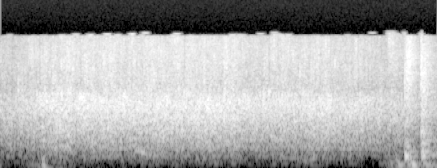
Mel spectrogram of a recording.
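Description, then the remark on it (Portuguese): Applause at the close of the Eldorado Expresso radio programme: a crowd applauds steadily, a dense wash of many hands clapping at once, sustained and fairly loud from start to finish with no voices over it. “Ó, oh, aplausos, inclusive.”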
